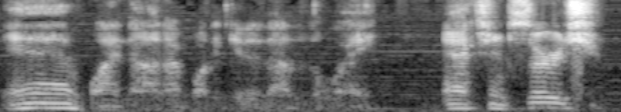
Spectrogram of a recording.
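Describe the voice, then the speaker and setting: A man's voice: sits low, sing-song, brisk, bright, forceful tone, faint music behind. A man chatting casually and bluntly as a player in a tabletop role-playing game.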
